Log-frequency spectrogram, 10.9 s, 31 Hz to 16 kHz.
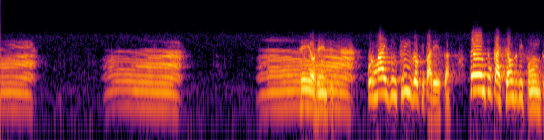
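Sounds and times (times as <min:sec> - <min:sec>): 
ox mooing: 0:02.0 - 0:03.8, 0:05.1 - 0:07.3
speech: 0:06.0 - 0:06.8, 0:07.4 - 0:10.8.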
